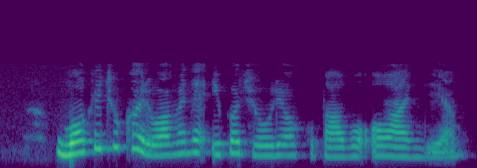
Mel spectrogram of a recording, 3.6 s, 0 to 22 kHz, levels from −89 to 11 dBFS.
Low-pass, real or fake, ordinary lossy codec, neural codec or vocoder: 5.4 kHz; real; AAC, 32 kbps; none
